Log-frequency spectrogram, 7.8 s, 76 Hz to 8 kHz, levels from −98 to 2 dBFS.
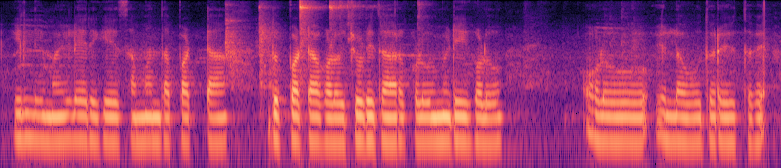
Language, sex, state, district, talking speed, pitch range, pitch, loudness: Kannada, female, Karnataka, Bellary, 75 wpm, 155-160 Hz, 155 Hz, -18 LUFS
